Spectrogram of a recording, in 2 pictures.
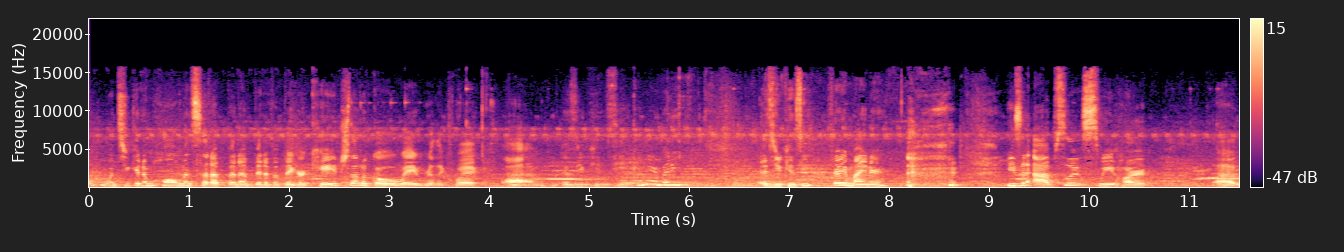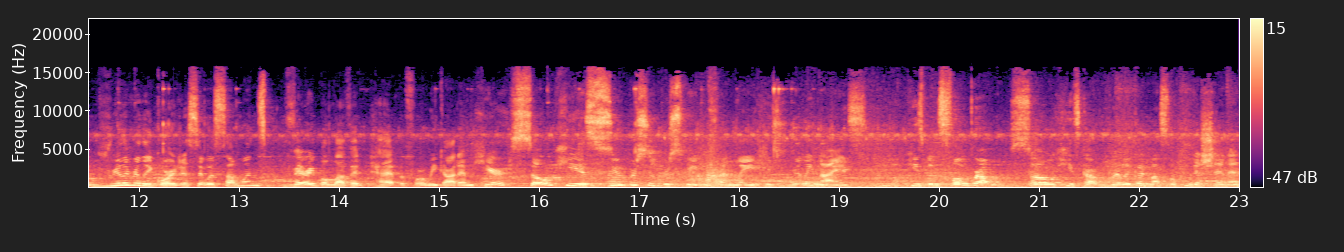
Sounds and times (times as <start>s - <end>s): Speech: 0.0s - 6.1s, 6.7s - 8.0s, 9.2s - 10.6s, 11.2s - 23.0s.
